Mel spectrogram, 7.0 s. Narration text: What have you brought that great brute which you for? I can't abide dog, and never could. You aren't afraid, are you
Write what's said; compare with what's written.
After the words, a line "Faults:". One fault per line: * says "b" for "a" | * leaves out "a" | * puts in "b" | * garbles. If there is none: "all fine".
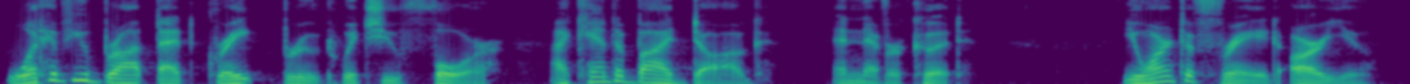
What have you brought that great brute which you for? I can't abide dog, and never could. You aren't afraid, are you
Faults:
all fine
